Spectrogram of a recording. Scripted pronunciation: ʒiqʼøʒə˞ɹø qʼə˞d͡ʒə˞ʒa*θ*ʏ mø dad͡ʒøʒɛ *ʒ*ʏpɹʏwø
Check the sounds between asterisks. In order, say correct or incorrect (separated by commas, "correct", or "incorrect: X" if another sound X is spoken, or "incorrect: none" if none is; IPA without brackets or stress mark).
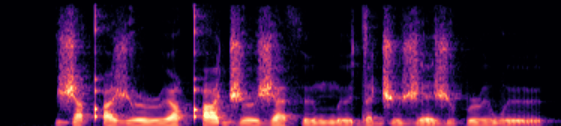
correct, correct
